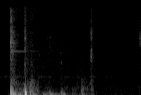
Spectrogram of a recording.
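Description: A quick, quiet bout of shuffling: a dense burst of soft clicks and riffling taps up front, trailing into a few lighter ticks before it stops, with no voices.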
